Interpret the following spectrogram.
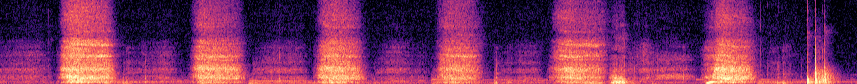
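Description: Six hard puffs of breath blown through a cloth face mask with an exhalation valve at a lighter flame, one about every second and a quarter, over faint background music.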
